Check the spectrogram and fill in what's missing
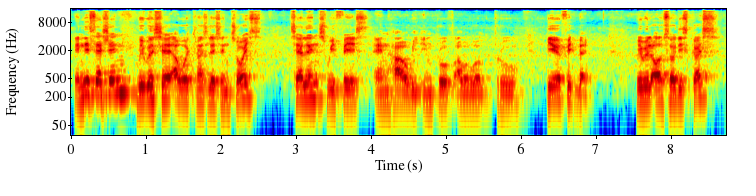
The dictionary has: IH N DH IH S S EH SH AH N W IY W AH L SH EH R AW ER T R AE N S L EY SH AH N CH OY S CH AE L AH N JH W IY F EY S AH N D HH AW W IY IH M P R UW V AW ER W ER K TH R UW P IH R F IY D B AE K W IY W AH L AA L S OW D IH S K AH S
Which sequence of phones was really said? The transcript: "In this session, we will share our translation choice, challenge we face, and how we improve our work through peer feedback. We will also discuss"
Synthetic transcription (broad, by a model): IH N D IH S S EH SH AH N W IY W AH L SH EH AW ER T R AE N S L EY SH AH N CH OY S CH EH L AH N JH W IY F EY S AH N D HH AW W IY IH M P R UW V AW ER W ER K T R UW P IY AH F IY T B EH K W IY W AH L AA L S OW D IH S K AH S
